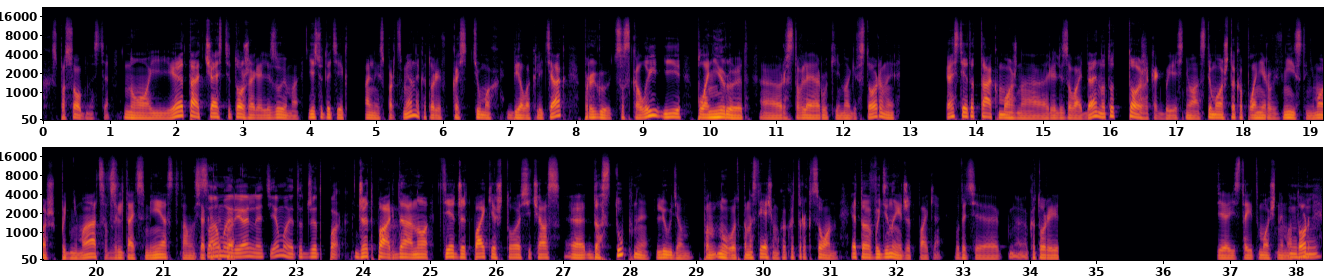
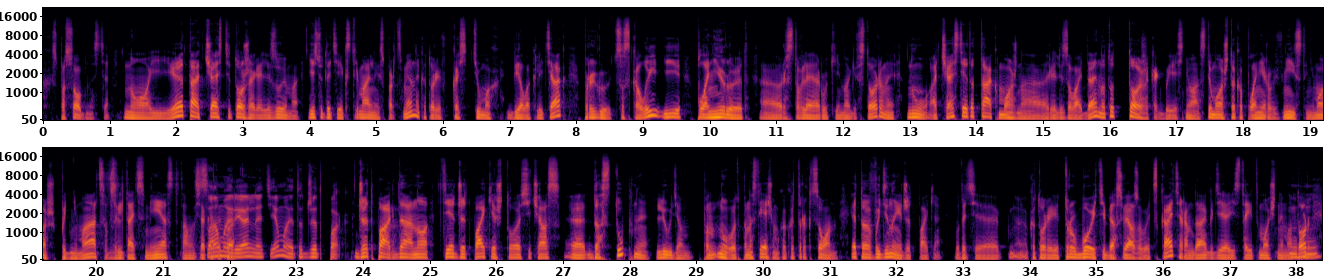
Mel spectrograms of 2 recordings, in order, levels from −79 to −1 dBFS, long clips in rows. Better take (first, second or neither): second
